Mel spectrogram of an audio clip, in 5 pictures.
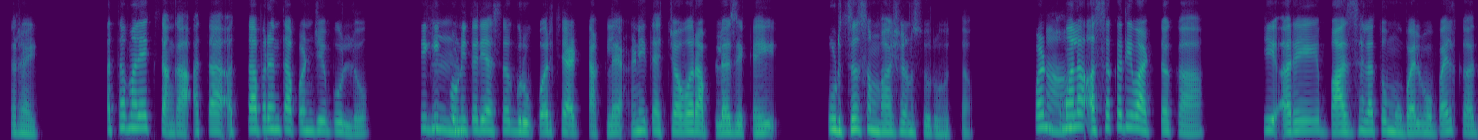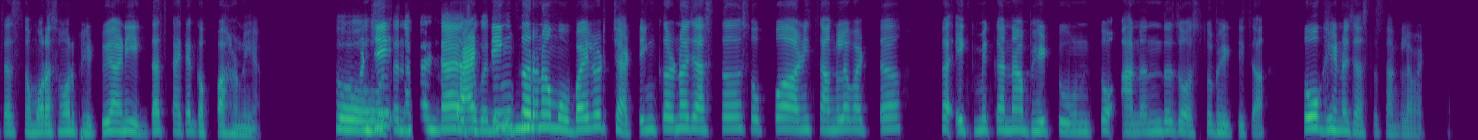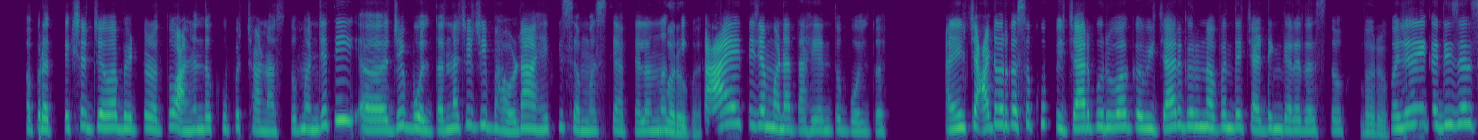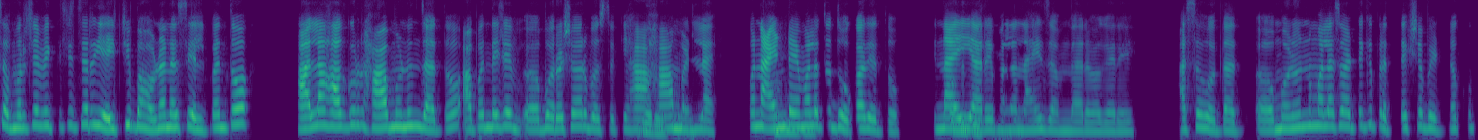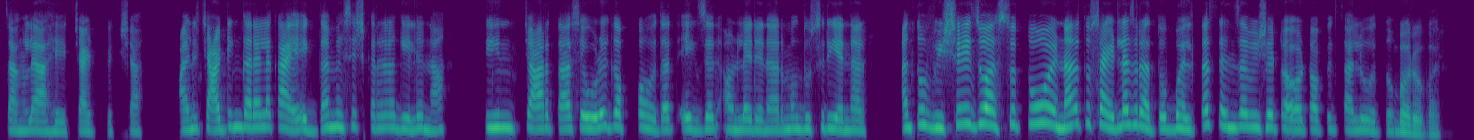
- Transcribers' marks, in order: in English: "राइट"; laughing while speaking: "कधी-कधी"; in English: "चॅटवर"; joyful: "विचार करून आपण ते चॅटिंग करत असतो"; in English: "चॅटिंग"; in English: "टाईमाला"; in Hindi: "धोका"; in English: "चॅटपेक्षा"; in English: "चॅटिंग"; in English: "साईडलाच"; in English: "टॉपिक"
- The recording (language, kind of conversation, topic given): Marathi, podcast, ग्रुप चॅटमध्ये तुम्ही कोणती भूमिका घेतता?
